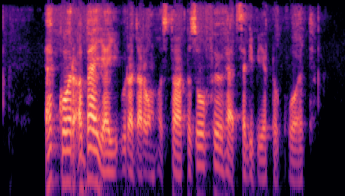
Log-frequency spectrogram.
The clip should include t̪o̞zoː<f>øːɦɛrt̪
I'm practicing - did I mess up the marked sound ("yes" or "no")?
no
